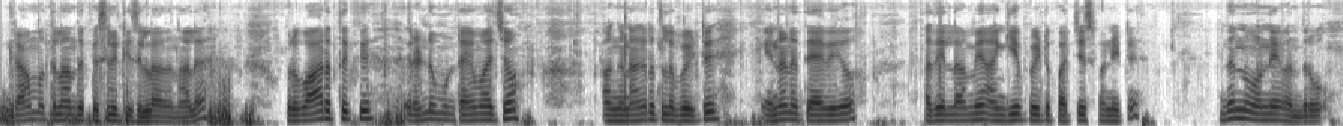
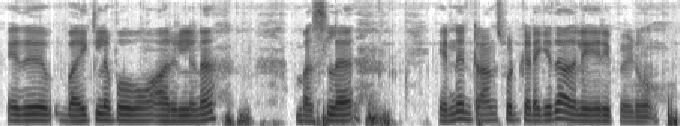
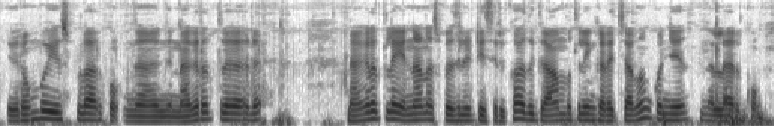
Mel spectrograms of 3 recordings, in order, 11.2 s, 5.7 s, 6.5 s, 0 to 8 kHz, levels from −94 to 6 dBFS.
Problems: background sounds at intervals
